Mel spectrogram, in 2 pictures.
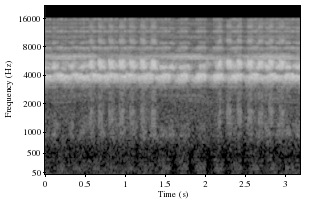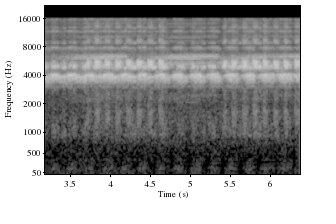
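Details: Toward dawn in autumn, numerous insects sing together in a Japanese garden, producing a sustained piercing trill overlaid with quick rhythmic chirps repeating several times a second.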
